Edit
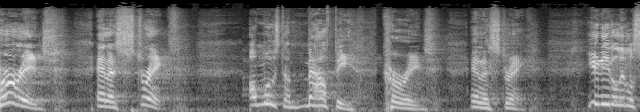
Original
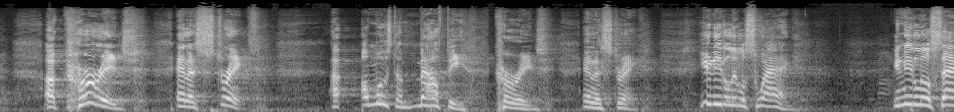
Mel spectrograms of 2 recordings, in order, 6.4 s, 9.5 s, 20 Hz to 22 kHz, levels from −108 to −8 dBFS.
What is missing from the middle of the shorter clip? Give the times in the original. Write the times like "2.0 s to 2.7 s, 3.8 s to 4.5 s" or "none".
3.2 s to 3.5 s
